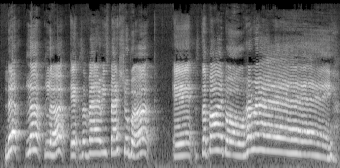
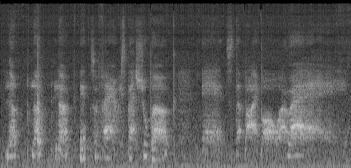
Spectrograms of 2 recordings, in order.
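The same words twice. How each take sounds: First: It is said very loudly. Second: It is said very quietly.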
